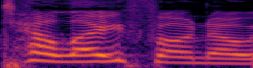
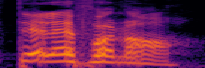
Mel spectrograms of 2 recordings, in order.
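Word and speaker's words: teléfono: It's not telefono, it's telefono. That's what you just said. No, basically. you missed it. I dropped the last I syllable.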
